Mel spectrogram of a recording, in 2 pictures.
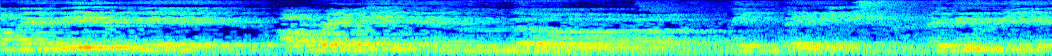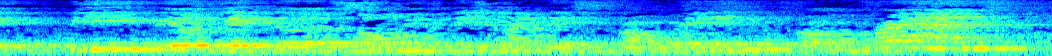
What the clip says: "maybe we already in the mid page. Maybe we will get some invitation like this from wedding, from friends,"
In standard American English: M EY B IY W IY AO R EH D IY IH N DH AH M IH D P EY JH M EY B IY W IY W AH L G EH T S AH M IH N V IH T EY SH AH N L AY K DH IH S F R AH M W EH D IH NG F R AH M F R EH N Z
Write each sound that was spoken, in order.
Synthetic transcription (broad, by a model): M EY B IY W IY AO R EH D IY IH N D AH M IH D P EY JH M EY B IY W IY W AH L G EH T S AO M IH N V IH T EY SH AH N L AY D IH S F R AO M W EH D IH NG F R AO M F R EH N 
